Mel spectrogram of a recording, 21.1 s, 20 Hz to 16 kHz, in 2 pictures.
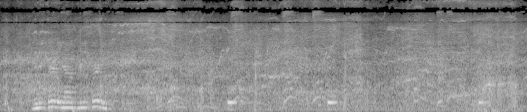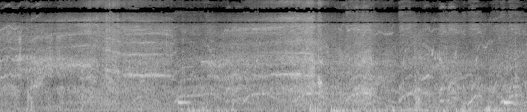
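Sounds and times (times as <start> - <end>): small engines buzzing at high revs: 0.0 - 21.0.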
